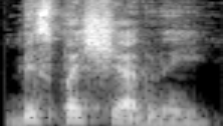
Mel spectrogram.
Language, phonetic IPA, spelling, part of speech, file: Russian, [bʲɪspɐˈɕːadnɨj], беспощадный, adjective, Ru-беспощадный.ogg
- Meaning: merciless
